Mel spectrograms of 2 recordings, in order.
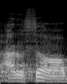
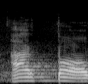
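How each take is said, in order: First: The name ends in an aspirated 'tha' sound. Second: The name ends in a plain 'ta' sound. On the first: "orang boleh baca artha pun boleh" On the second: "Arta pun boleh kan"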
